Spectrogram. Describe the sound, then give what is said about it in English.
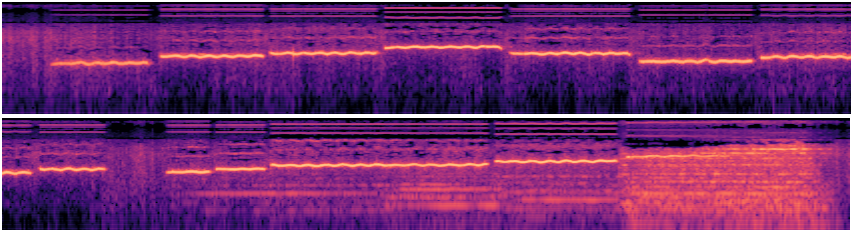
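A lone whistled tune of sustained, wavering notes rising and falling, clear, the whistle signal opening the Signal Oil Program The Whistler, followed by a swelling orchestral chord with no talking. “That whistle is your signal for the Signal Oil Program the Whistler.”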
